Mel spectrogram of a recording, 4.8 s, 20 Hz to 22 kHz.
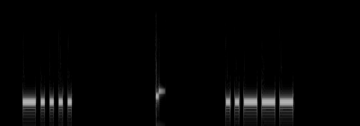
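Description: Morse code, heard as a keyed tone, about 20 wpm, 700 Hz. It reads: 6 2
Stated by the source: Single letter and number Morse drill at 20 wpm, from N4LCD.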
